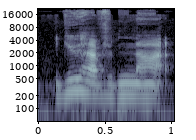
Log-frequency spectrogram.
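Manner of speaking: normal talking voice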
